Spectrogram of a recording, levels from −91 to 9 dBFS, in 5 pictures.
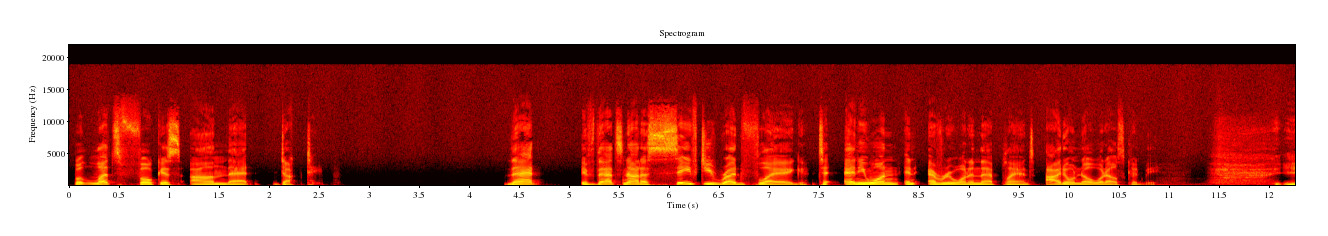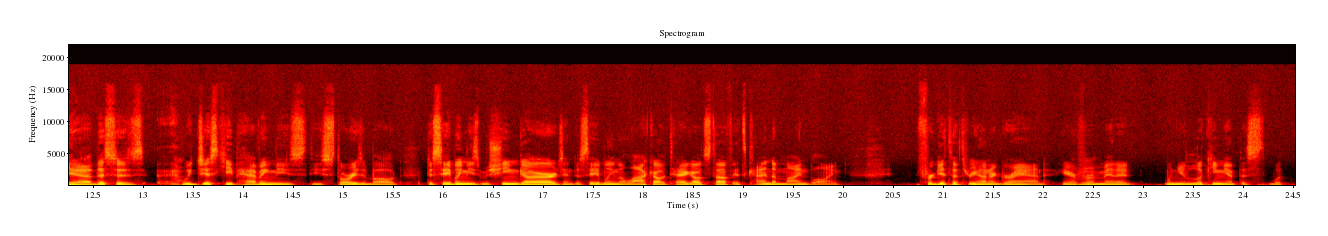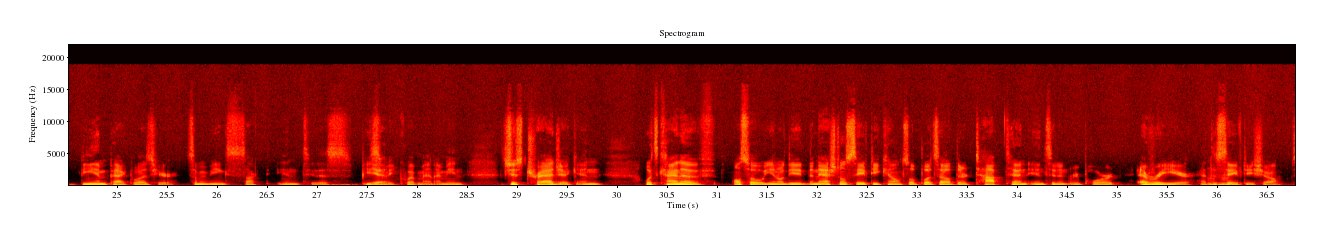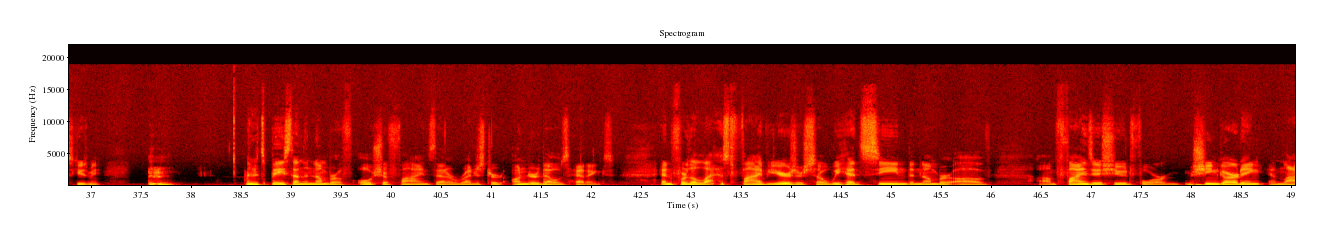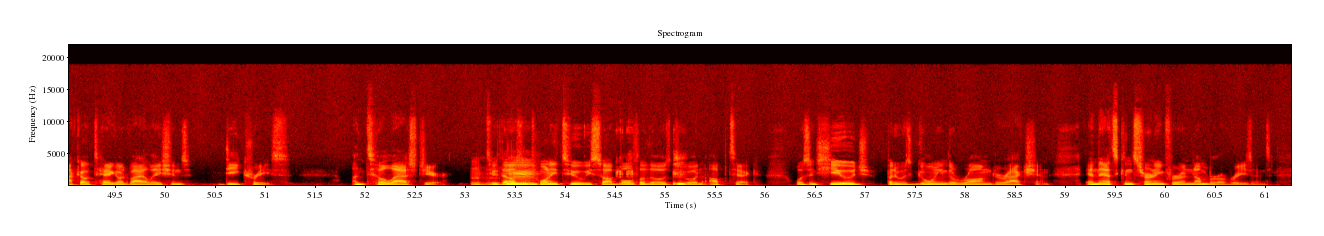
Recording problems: hiss; faint; throughout; 25 dB below the speech

